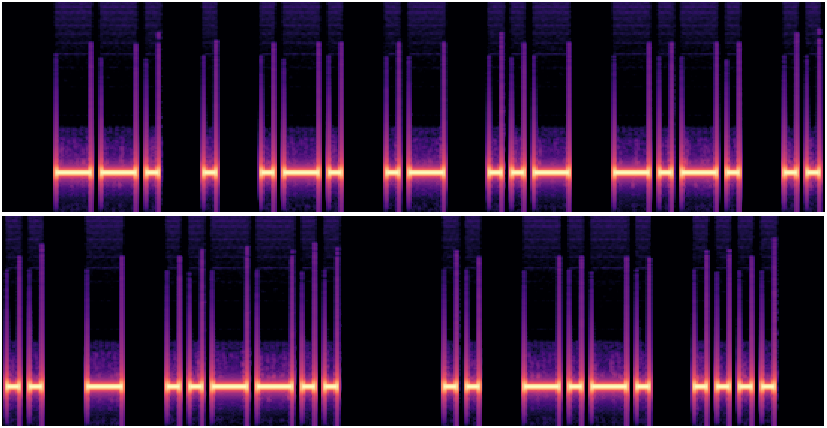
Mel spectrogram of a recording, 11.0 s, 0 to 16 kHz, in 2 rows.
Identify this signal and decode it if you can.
Morse code, heard as a keyed tone, about 16 wpm, 700 Hz. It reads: GERAUCHT? ICH
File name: Morsekurs / Witze / Witz 08. Dezember 2020, 70 F80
